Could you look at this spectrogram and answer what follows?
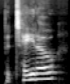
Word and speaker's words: potato: Same here in potato. This syllable is stressed, te, so I have a true T there. And then potato, again, this T falls between two unstressed syllables, and it's just like in tomato, it's going to be a flap. It sounds more like a D.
